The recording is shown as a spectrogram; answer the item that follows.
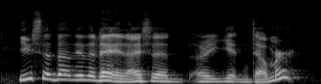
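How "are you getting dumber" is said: ordinary talk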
